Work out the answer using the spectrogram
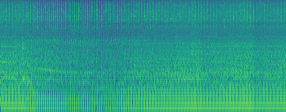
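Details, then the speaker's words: Small single-cylinder engine, the same motor as on the owner's big wheel, first start after sitting a long time, needs choke: popping idle with an uneven beat and an odd stumble breaking the rhythm. A slight misfire, cause unclear. "I'll move you back a little bit over here got a little bit of a misfire in there"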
